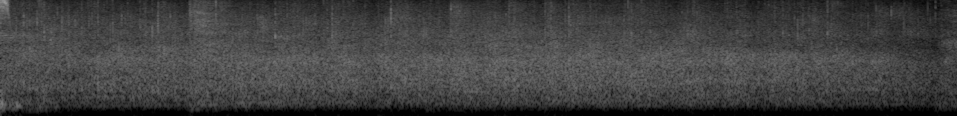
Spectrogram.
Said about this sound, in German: Gebt ihnen einen ganz großen Applaus.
